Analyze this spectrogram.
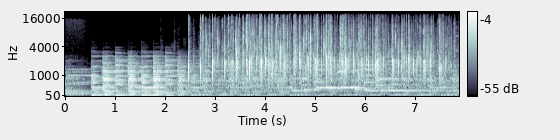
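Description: Steady music begins, then about two seconds in a burst of hand clapping by a mother, clapping uncomfortably, breaks out and continues, dense and sharp, layered over the sustained music until the end.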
